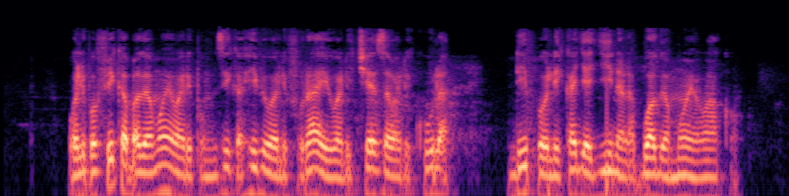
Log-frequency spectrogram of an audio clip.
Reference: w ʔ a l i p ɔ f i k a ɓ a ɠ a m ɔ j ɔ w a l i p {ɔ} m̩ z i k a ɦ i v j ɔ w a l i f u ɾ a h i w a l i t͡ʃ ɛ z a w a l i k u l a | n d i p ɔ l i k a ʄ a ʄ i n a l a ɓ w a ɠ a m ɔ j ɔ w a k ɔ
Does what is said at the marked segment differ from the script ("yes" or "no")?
yes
